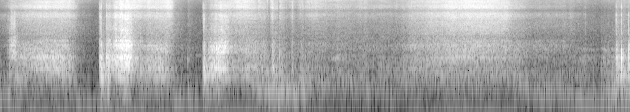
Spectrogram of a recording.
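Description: Fingertips and short nails of both hands rub and scratch across a large, flat, solid wooden tabletop. Quiet, breathy rubbing swells in and out, with a few louder scratchy bursts early on. A cluster of light, crisp scrapes and clicks comes at the end.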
